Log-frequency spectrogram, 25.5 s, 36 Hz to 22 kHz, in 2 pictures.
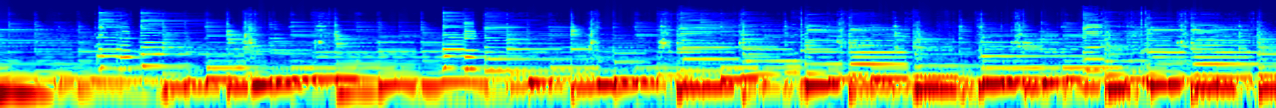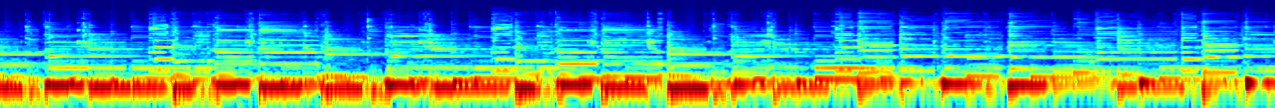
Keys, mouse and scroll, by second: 0.3 3, 0.5 click, 1.2-2.6 middle drag, 2.6 e, 4.6 middle click, 5.5 2, 5.9 click, 6.5 shift+click, 7.3 ctrl+click, 7.5 ctrl+b, 10.9 Tab, 11.1 click, 11.3 scroll down 3, 11.5 middle click, 12.1 ctrl+s, 12.3 click, 12.8 /, 13.4 click, 14.0 middle click, 14.7 ctrl+s, 15.0 middle click, 15.7 ctrl+s, 15.9 scroll down 2, 16.1 middle click, 17.0 ctrl+s, 17.1 click, 17.4 scroll up 1, 17.7 middle click, 18.1 scroll up 1, 18.3 ctrl+s, 18.5 click, 19.2 /, 19.6 middle click, 20.1 Tab, 20.3 click, 20.8 shift+middle click, 21.0-21.4 shift+scroll up 1, 21.4 3, 21.5 click, 22.0 middle click, 22.7 click, 23.9 middle click, 24.4 ctrl+b.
